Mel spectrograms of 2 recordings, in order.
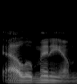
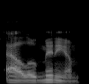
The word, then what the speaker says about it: aluminium: but it is actually aluminium the way it's spelled with the I after the M it's aluminium but no it's aluminum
